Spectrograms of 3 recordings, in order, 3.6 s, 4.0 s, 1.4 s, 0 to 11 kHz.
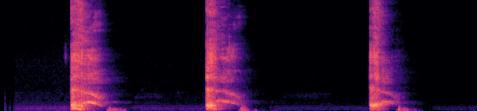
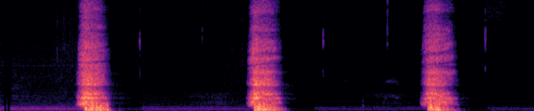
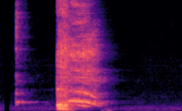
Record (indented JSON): {
  "three_cough_length": "3.6 s",
  "three_cough_amplitude": 32767,
  "three_cough_signal_mean_std_ratio": 0.3,
  "exhalation_length": "4.0 s",
  "exhalation_amplitude": 32143,
  "exhalation_signal_mean_std_ratio": 0.3,
  "cough_length": "1.4 s",
  "cough_amplitude": 32767,
  "cough_signal_mean_std_ratio": 0.4,
  "survey_phase": "beta (2021-08-13 to 2022-03-07)",
  "age": "18-44",
  "gender": "Female",
  "wearing_mask": "No",
  "symptom_none": true,
  "smoker_status": "Current smoker (1 to 10 cigarettes per day)",
  "respiratory_condition_asthma": false,
  "respiratory_condition_other": false,
  "recruitment_source": "REACT",
  "submission_delay": "3 days",
  "covid_test_result": "Negative",
  "covid_test_method": "RT-qPCR",
  "influenza_a_test_result": "Negative",
  "influenza_b_test_result": "Negative"
}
